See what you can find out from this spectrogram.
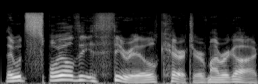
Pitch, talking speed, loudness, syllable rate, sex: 135 Hz, 210 wpm, -15 LUFS, 5.6 syllables/s, male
